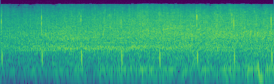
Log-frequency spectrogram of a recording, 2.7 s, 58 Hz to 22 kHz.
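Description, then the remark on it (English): A large tennis stadium crowd gives a sustained, loud ovation for Juan Carlos Ferrero, coach of Carlos Alcaraz, a dense wash of clapping that fills the whole stretch, with faint regular accents pulsing through it; Carlos Alcaraz is applauding too. “Fabrice Santoro is asking the crowd to applaud Juan Carlos Ferrero, coach of Carlos Alcaraz, who won this title 20 years ago.”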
